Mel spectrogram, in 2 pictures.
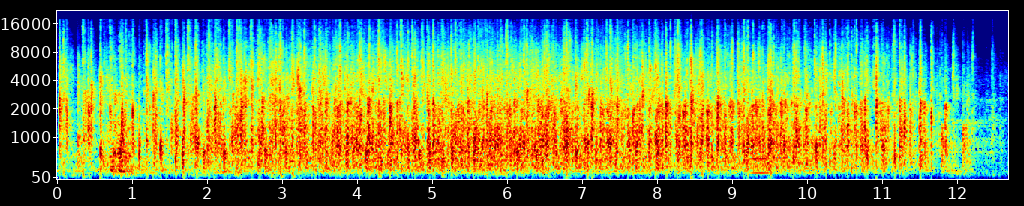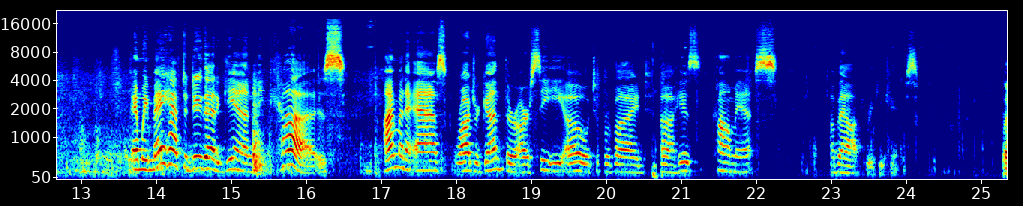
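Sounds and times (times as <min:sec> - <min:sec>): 
large crowd giving standing round of applause: 0:00.0 - 0:12.8
speech: 0:13.8 - 0:22.3, 0:23.0 - 0:24.2.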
